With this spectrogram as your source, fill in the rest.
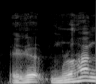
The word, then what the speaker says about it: মৃহাং: মৃহাং নামটাও উচ্চারণ করতে বেশ কষ্টসাধ্য। তো আমি বানান করে আপনাদেরকে বলছি, ময় রফলা ওকার হয়কারে হা আর অনুষ্কার, এই মৃহাং।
